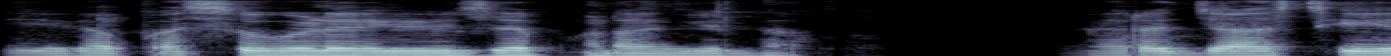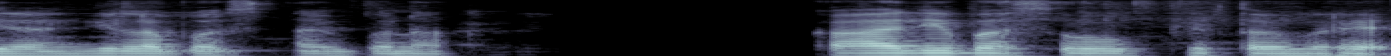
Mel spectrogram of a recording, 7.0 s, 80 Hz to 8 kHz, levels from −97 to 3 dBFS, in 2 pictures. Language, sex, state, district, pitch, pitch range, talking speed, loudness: Kannada, male, Karnataka, Bellary, 115 Hz, 115-120 Hz, 105 wpm, -26 LUFS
